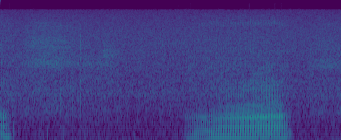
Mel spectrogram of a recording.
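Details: Pug dog asleep on its back with legs up, for the first time in that position: a loud, rattly, droning snore on one breath, about a second long, against quiet room noise. Snoring.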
